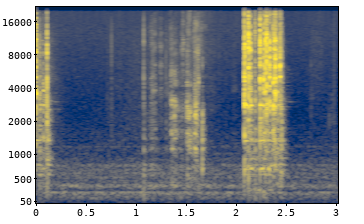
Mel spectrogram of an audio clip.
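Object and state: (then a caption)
Plastic-and-metal credit card that sounds like plastic when dropped. An AmEx Platinum credit card of plastic-and-metal build, heavy but not fully metal, is dropped and clatters with short, bright, high-pitched ticks and a brief rattling burst. Despite its weight it still sounds like plastic rather than a full-metal card.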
